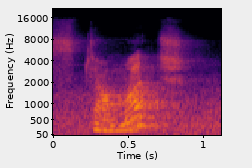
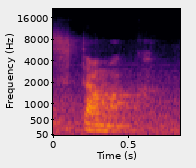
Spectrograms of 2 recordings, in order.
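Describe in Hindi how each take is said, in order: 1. यह शब्द ch की आवाज़ से खत्म होता है। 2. यह शब्द k की आवाज़ से खत्म होता है। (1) "अगर आप इसे स्टमच बोलते हैं तो ये गलत है" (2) "this is स्टमक, not स्टमच"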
